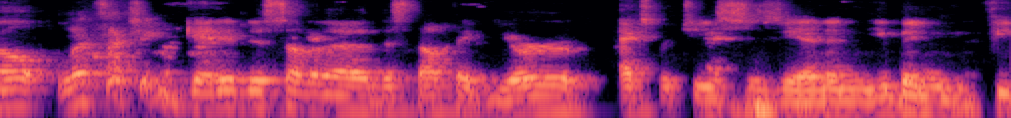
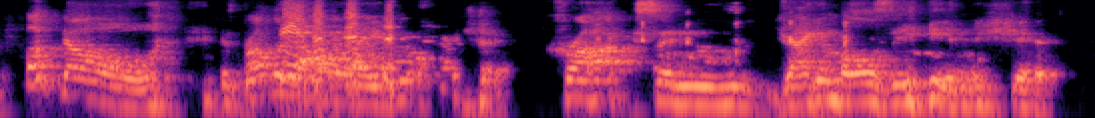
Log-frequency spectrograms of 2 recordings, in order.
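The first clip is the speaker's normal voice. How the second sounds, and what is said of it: Imitates another person's voice. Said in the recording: “do my best mic impression.”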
